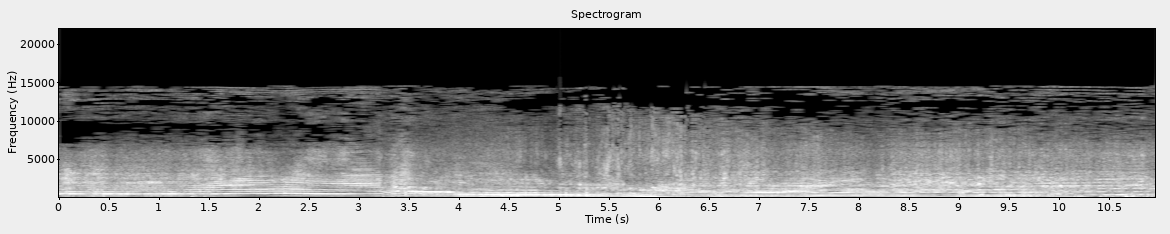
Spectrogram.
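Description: Ducati Desmosedici MotoGP prototype's V4 engine running hard, its note holding steady for the first few seconds. About four seconds in the pitch falls over roughly two seconds, then holds at a steady lower note.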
